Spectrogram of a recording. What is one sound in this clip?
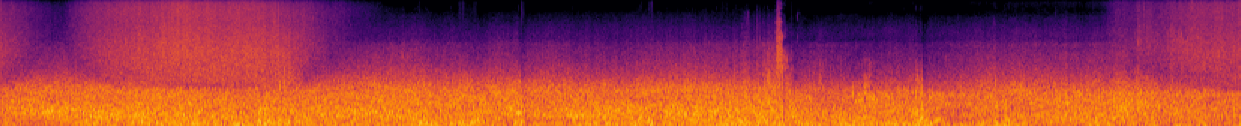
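White water rushes and churns loudly close by.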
